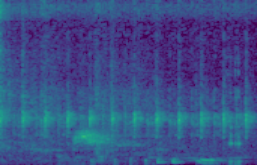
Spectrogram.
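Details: Pigeons kept in a hot pigeon house, jumping about eagerly to be fed; soft, low cooing murmurs come late in the clip over a steady, rapid ticking and faint room noise.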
